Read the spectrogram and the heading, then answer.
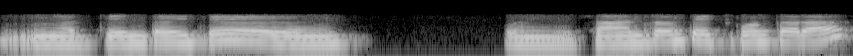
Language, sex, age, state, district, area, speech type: Telugu, female, 60+, Andhra Pradesh, West Godavari, rural, conversation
